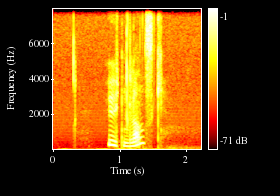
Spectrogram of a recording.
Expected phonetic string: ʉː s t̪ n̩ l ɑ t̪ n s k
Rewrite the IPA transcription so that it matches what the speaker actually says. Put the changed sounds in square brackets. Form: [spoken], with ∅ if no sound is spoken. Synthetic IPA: ʉː [∅] t̪ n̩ l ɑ [∅] n s k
